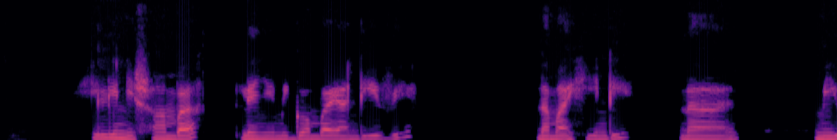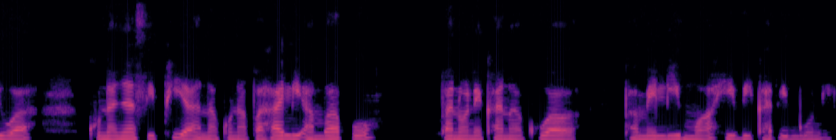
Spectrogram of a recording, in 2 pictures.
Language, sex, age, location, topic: Swahili, female, 18-24, Nakuru, agriculture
